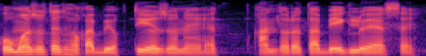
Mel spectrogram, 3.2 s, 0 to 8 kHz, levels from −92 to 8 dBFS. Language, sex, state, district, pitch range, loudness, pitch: Assamese, male, Assam, Kamrup Metropolitan, 100-115 Hz, -17 LUFS, 105 Hz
